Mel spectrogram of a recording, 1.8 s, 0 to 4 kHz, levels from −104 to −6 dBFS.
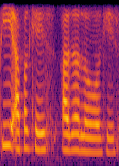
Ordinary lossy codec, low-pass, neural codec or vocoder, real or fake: none; 3.6 kHz; vocoder, 44.1 kHz, 128 mel bands every 512 samples, BigVGAN v2; fake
